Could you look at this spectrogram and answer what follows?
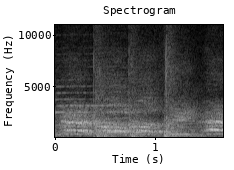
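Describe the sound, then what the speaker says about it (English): Wrestling crowd at an independent match chanting in unison, a loud rhythmic wall of voices rising in repeated bursts, close and filling the space. "he has Ovaltine chants"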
